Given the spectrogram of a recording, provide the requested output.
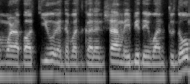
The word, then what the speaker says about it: Galansiyang: pronounced Galansiyang.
